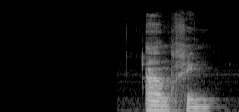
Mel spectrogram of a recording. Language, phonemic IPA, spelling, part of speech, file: Dutch, /ˈaŋɣɪŋ/, aanging, verb, Nl-aanging.ogg
- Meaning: singular dependent-clause past indicative of aangaan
